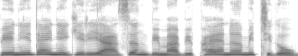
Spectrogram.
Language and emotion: Bodo, neutral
